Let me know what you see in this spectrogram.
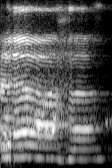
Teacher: ইলাহার লা এক আলিফ টান এক আলিফ টানতে হবে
